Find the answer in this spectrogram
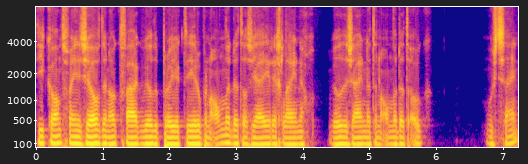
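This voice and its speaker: Fairly low in pitch, a man speaks in a dark, mellow tone with monotone, flat intonation at a moderate pace. The recording is very clean, with a silent background. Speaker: podcast host. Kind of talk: podcast interview.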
